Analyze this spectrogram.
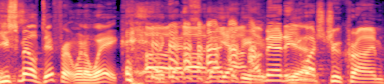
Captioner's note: laughs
